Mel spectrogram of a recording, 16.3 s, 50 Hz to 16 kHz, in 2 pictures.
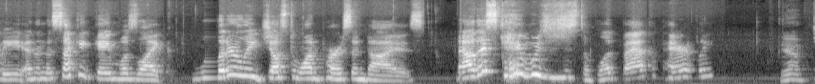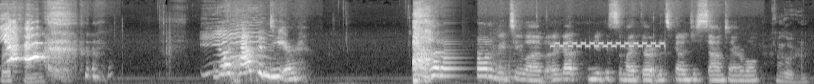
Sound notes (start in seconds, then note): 8.2 trying to scream; 8.3 laughs at self for failing miserably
